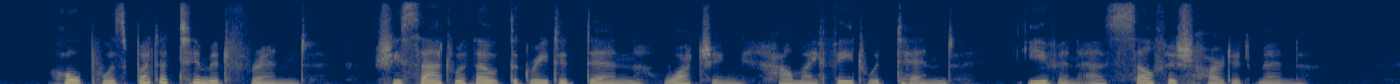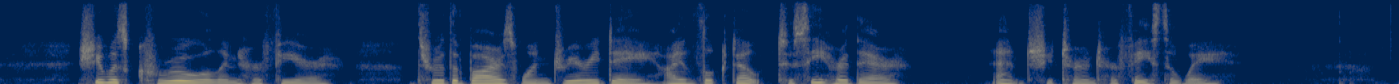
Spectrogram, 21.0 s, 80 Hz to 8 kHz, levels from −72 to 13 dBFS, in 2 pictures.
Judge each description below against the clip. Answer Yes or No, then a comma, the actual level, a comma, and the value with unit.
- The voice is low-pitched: No, medium, 175 Hz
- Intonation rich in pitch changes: No, average, 4.1 semitones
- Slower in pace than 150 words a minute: Yes, slow, 135 wpm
